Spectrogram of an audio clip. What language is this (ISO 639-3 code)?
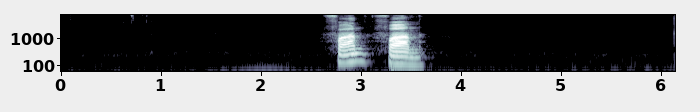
rus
